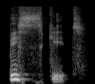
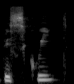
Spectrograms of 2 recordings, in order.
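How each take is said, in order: First: The u in the word is silent. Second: The u in the word is pronounced. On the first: The speaker calls it right. "So we say biscuit. So just ignore the U" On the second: The speaker calls it wrong. "sometimes people try to say things like biscuit or something like that"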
